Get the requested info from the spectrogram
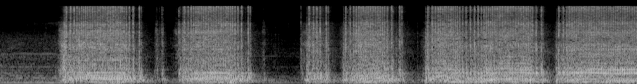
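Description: Cordless Metabo impact wrench hammering in a series of bursts, each up to about a second long, as it drives the centre bolt of a two-arm puller to draw the output flange off the gearbox.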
